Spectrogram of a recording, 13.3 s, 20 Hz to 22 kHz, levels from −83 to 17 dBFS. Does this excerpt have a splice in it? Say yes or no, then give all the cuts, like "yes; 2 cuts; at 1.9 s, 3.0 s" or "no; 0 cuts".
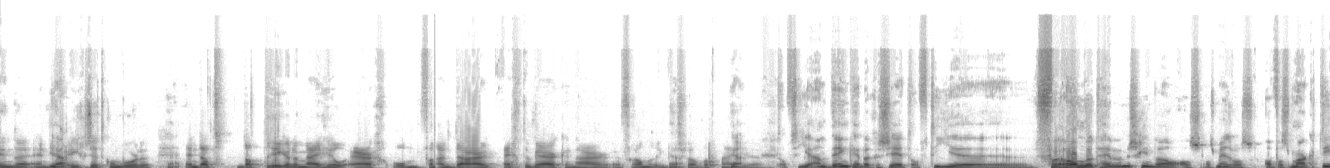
yes; 3 cuts; at 1.6 s, 6.7 s, 7.8 s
